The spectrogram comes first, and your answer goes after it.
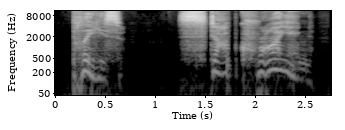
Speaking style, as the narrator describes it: Steve whispered loudly

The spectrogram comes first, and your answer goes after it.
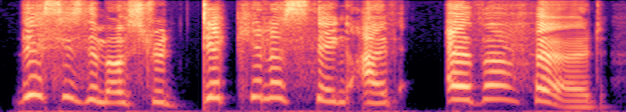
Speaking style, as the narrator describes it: Marissa cried

